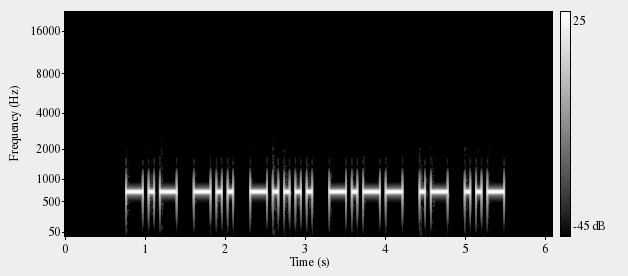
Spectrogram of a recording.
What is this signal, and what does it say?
Morse code, heard as a keyed tone, about 17 wpm, 700 Hz. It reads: KD6YAU
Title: USA Call Signs - 6x Character Spacing - 17wpm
